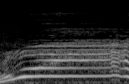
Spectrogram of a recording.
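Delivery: high piercing mock scream; sudden high war cry; shaman's scream. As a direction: shriek like the shaman. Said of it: "she's going".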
